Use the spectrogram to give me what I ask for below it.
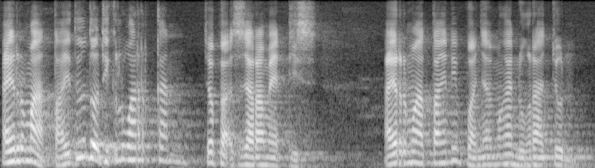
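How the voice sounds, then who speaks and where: A man preaching in a religious study session with an East Javanese accent, lively and acting out quoted voices as he teaches. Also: on the high side, moderate pace, big-room sound. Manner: animated, mixes Javanese with Indonesian, acts out quoted mourners.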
